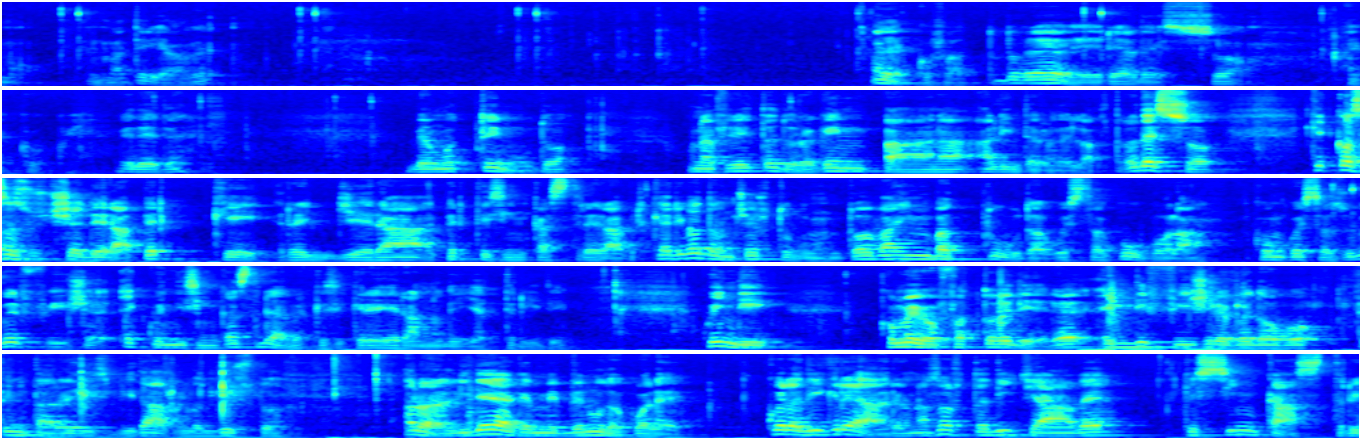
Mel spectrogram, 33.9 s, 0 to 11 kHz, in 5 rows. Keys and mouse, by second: 1.4 click, 2.5 click, 3.4 shift+middle click, 5.3 click, 5.9 shift+middle click, 7.5 middle click, 10.3 middle click, 15.7 shift+middle click, 20.2 click, 24.5 shift+middle click.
